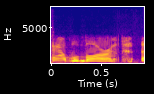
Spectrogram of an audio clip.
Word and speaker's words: Albemarle: Albemarle.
